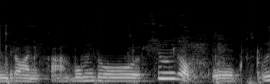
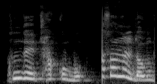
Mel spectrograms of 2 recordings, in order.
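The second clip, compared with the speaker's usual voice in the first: ordinary delivery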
